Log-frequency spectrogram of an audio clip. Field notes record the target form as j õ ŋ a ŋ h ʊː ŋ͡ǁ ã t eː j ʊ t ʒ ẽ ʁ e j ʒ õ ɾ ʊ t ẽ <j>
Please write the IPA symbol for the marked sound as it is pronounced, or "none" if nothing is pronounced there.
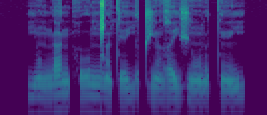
j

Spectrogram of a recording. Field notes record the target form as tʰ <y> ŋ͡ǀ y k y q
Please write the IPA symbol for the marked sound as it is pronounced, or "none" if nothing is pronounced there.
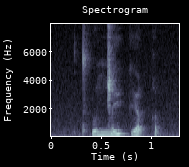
u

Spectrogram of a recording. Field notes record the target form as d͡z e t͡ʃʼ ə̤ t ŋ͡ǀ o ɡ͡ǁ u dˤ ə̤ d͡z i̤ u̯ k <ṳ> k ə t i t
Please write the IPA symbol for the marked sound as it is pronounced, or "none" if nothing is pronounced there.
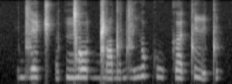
ṳ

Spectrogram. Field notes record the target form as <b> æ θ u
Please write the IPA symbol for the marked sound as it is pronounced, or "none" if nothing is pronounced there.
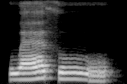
w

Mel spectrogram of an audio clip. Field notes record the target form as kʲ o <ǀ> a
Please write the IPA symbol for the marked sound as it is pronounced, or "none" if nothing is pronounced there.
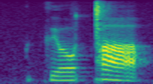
ǀ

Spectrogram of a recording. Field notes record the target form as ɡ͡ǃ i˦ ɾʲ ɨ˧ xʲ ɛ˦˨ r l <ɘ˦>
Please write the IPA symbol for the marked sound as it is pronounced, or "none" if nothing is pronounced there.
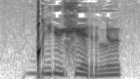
ɘ˦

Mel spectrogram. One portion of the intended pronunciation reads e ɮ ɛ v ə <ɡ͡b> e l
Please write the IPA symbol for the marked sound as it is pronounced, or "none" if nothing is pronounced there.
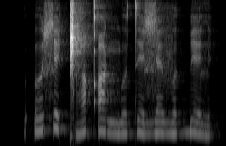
ɡ͡b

